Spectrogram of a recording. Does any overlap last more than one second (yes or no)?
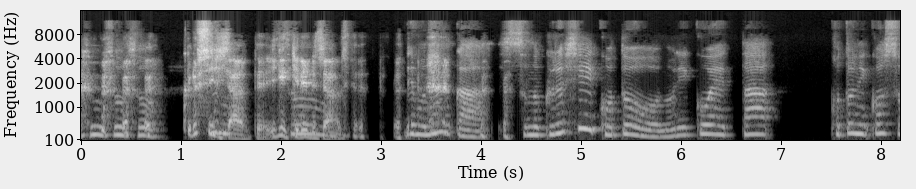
yes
